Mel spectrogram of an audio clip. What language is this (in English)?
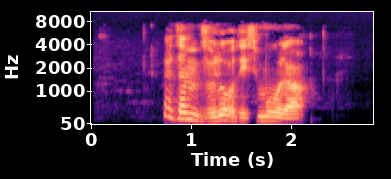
Kabyle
